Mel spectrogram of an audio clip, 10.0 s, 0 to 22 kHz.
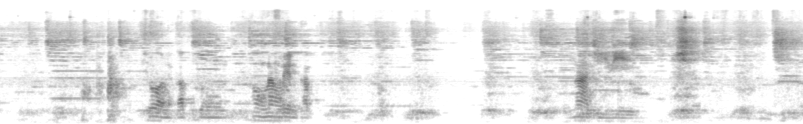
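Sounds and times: background music: 0.0s - 10.0s
man speaking: 7.1s - 8.1s.

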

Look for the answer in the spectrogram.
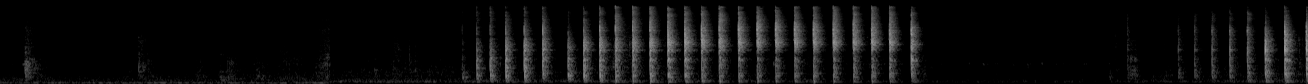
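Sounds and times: hammer tapping nail into wood: 4.6s - 9.2s, 11.8s - 13.0s.

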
